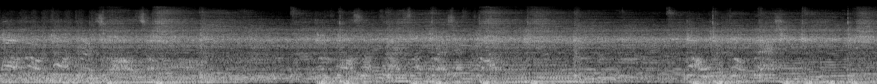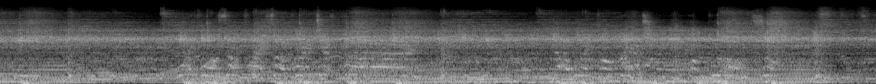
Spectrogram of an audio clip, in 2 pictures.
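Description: Hardcore punk band playing live through a club PA: distorted electric guitars, bass and drums, loud and steady.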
